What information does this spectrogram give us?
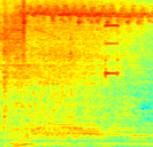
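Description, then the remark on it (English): A voice imitates the awful grinding noise a car made when started up: a harsh, continuous mechanical whirr with a thin high whine, held steady for about two seconds with a brief surge near the end. “your car and you start it up and it makes the most awful noise. Dude, what was it? Wasn't it like, was it grinding?”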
